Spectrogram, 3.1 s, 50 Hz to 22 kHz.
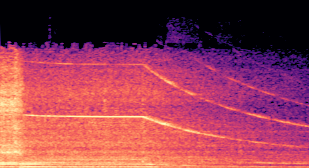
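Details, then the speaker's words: Dyson DC07 Origin vacuum reported to overheat and die after about 10 minutes, run with washed and new filters: high motor whine sags lower in pitch as the motor slows and cuts out. The motor is very hot and failing. "That has just turned off. The motor is failing on it."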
